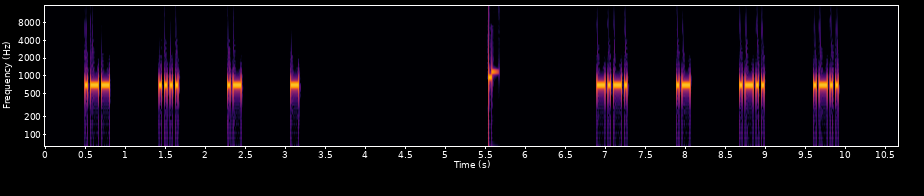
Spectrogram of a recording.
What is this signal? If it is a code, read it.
Morse code, heard as a keyed tone, about 36 wpm, spaced as for 12 wpm, 690 Hz. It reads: WHAT CALL
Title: 6x Character Spacing - Top 100 Words - 35wpm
